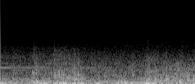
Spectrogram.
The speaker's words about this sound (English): Suddenly, the sky roared with thunder.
